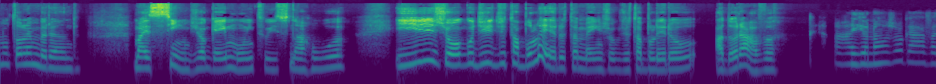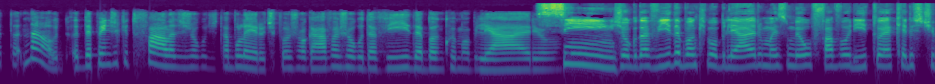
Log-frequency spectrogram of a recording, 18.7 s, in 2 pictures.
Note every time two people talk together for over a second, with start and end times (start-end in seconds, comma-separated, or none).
none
